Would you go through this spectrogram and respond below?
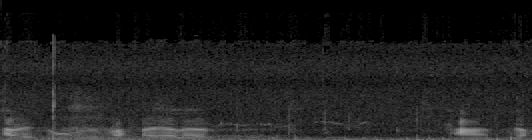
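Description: A horse gallops over a cross-country eventing course just after landing a fence, its hoofbeats and breathing dull and steady beneath a rider's intermittent talking.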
